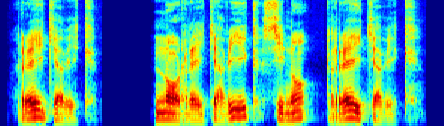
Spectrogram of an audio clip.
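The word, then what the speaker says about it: Reykjavík: Así pues, por ejemplo, el nombre de la capital de Islandia se pronuncia Reikiavik.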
